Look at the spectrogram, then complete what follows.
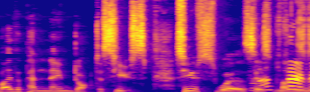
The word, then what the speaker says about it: Seuss: magazine and went by the pen Nam Dr seus seus was his mother's M name when he was born his parents made it his middle name in German it's actually pronounced Ze which I'm sure some commenter has commented in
